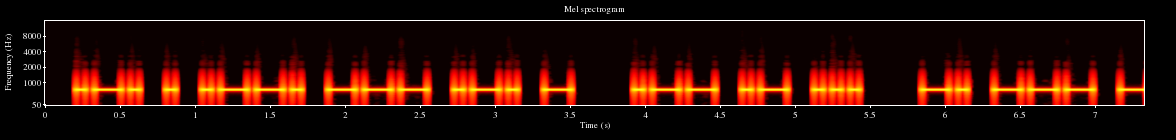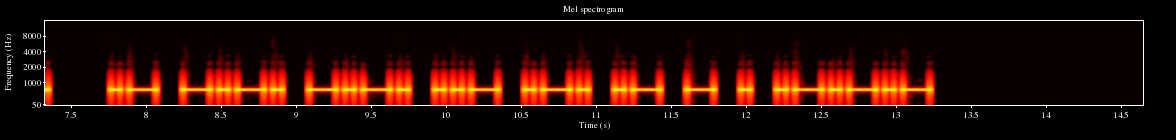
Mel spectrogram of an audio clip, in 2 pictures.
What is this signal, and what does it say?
Morse code, heard as a keyed tone, about 20 wpm, 700 Hz. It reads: REPORT WAS NOT ACCURATE.
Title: Sentences from Top 1200 Words 20wpm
